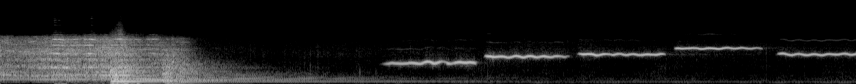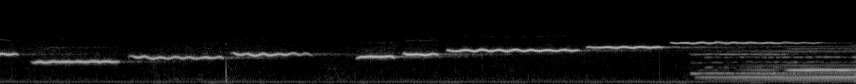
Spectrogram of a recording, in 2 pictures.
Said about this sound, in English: that whistle be your signal for the Signal Oil program, The Whistler, each Sunday night at this same time.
